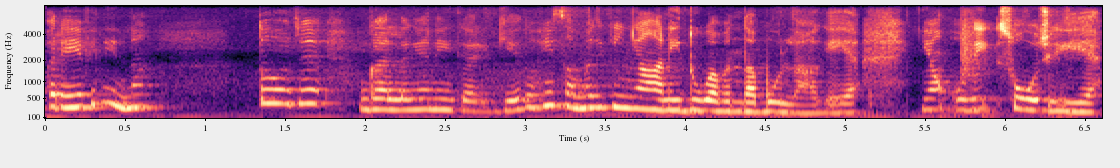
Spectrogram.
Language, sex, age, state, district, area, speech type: Dogri, female, 18-30, Jammu and Kashmir, Jammu, urban, spontaneous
